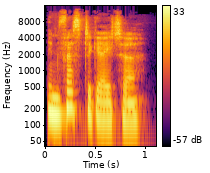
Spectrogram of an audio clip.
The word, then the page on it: investigator: British English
